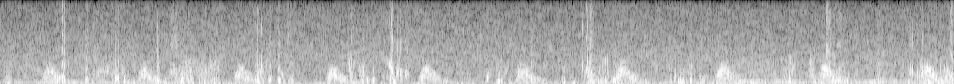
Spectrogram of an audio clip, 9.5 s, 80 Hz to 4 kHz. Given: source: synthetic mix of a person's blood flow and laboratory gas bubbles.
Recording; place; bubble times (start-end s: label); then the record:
Doppler ultrasound of blood flow; subclavian vein
0.04-0.14 s: bubbles
0.56-0.69 s: bubbles
0.83-1.38 s: bubbles
1.54-2.22 s: bubbles
2.52-3.03 s: bubbles
3.47-4.11 s: bubbles
4.84-4.93 s: bubbles
4.96-5.38 s: bubbles
5.61-5.68 s: bubbles
5.80-6.26 s: bubbles
6.67-6.96 s: bubbles
7.00-7.07 s: bubbles
7.81-7.97 s: bubbles
8.07-8.52 s: bubbles
8.75-8.88 s: bubbles
9.05-9.55 s: bubbles
From the record:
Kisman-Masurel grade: 243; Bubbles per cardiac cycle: several, 3 to 8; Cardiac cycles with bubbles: 100%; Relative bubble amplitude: loud (0.450 to 0.775); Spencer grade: 3 (all of the cardiac periods contain showers or single bubble signals, but not dominating or overriding the cardiac motion signals); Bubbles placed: anywhere in the cardiac cycle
